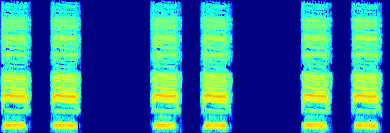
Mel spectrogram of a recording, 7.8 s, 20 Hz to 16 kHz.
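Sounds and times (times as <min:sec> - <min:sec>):
cell phone vibrating in hand: 0:00.0 - 0:01.7, 0:03.0 - 0:04.7, 0:06.0 - 0:07.7.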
